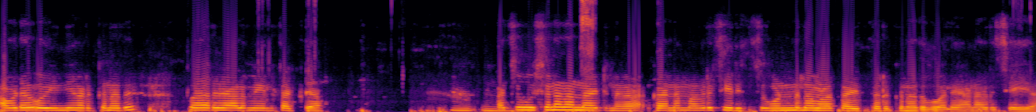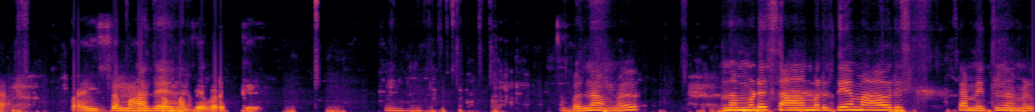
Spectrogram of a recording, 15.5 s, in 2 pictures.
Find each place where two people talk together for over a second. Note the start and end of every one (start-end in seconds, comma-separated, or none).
none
